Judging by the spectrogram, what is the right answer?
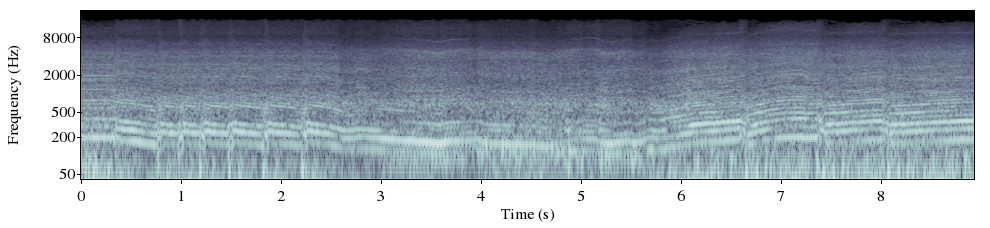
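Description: A Formula SimRacing FSR 2018 development car racing around Monza in rFactor 2, its engine screaming continuously at high revs with rising and falling pitch through gear changes, loud and close.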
